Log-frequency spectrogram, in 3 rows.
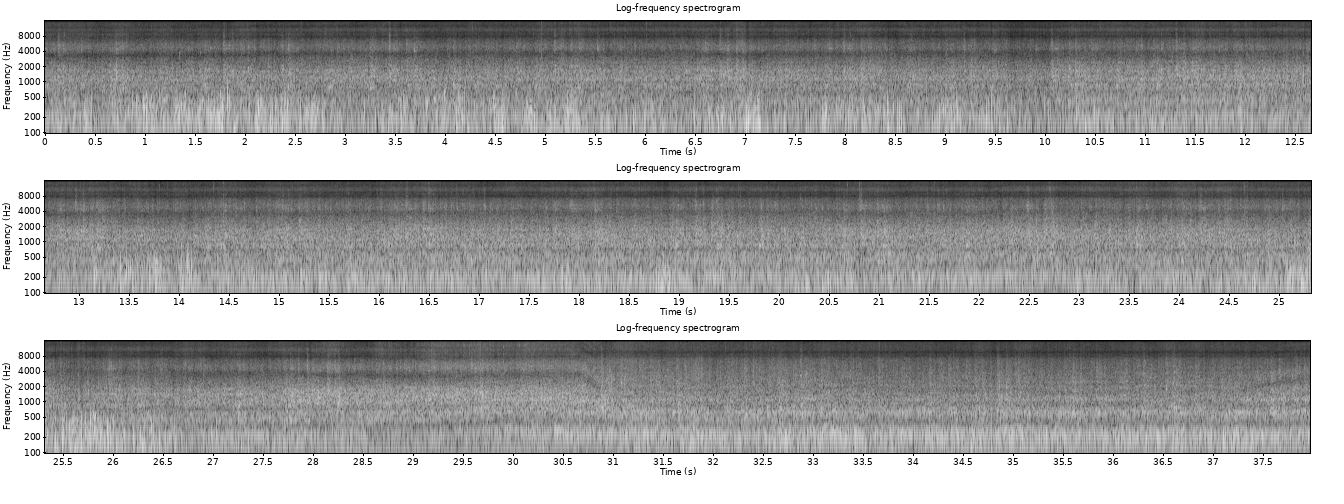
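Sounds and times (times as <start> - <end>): straw chopper rushing noise: 0.0 - 37.9
tractor engine low hum: 0.0 - 37.9.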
